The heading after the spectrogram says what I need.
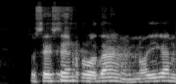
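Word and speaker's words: Rodin: Eh, tenemos a Rodán, es es eh acuérdese que bueno, todo lo que termine en I en francés es es se pronuncia como an. Entonces, es rodán, no digan rodín, es rodán.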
